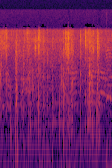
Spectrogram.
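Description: Footsteps of people walking on a dirt path: a quiet, irregular run of short steps.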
